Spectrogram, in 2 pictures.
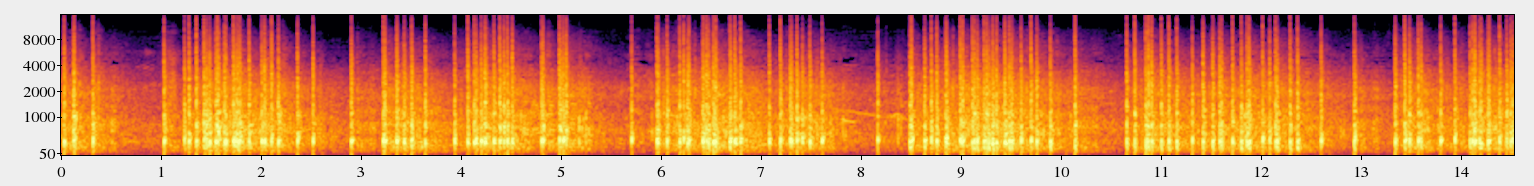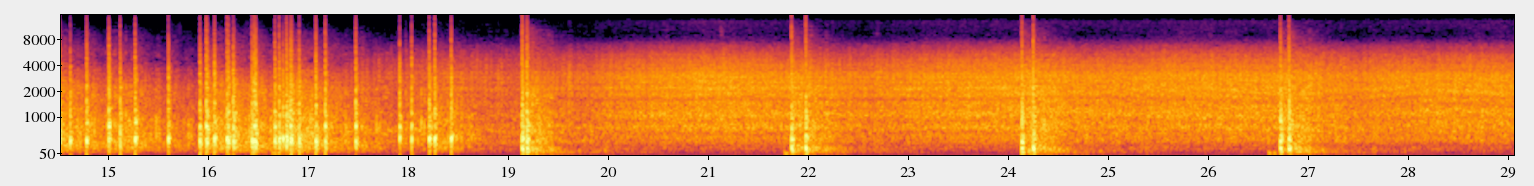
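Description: Pellicani Fireworks aerial display: a dense barrage of rapid shell bursts and crackling for most of the first twenty seconds. It then thins to single loud bangs every two to three seconds over a steady hiss.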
